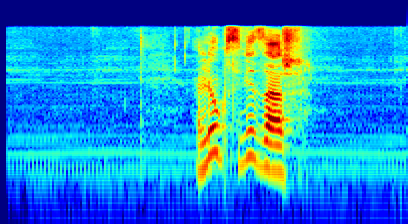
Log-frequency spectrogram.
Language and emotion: Russian, neutral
